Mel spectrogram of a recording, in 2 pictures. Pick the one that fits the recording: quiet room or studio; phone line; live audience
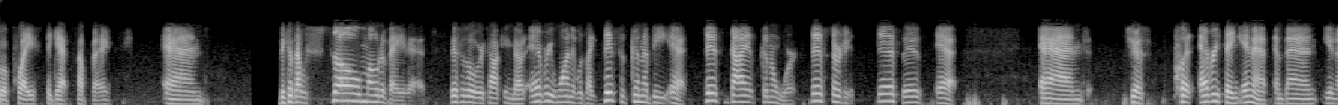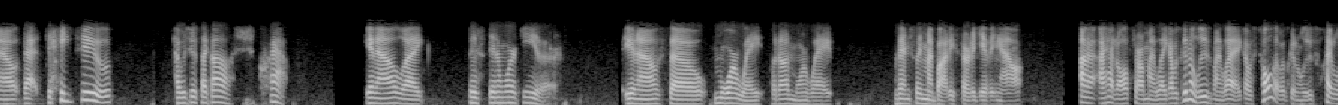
phone line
